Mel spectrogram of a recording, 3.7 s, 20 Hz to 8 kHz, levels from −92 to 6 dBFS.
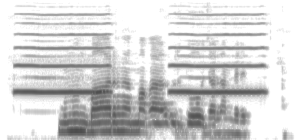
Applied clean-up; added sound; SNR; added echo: classical method Wiener filter.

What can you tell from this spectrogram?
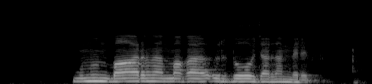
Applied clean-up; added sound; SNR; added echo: neural mask model Resemble Enhance denoiser.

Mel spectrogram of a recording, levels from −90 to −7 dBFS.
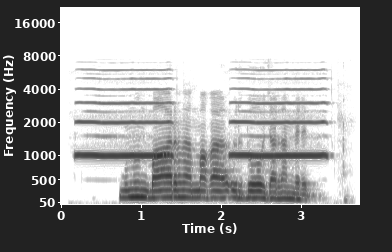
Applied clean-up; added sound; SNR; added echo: none; Wind instrument, woodwind instrument; 0 dB; none.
